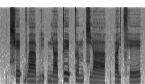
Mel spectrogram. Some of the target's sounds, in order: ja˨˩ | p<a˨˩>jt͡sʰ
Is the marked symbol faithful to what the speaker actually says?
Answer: yes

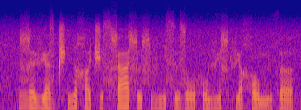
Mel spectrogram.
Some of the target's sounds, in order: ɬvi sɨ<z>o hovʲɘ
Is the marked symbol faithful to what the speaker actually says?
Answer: yes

